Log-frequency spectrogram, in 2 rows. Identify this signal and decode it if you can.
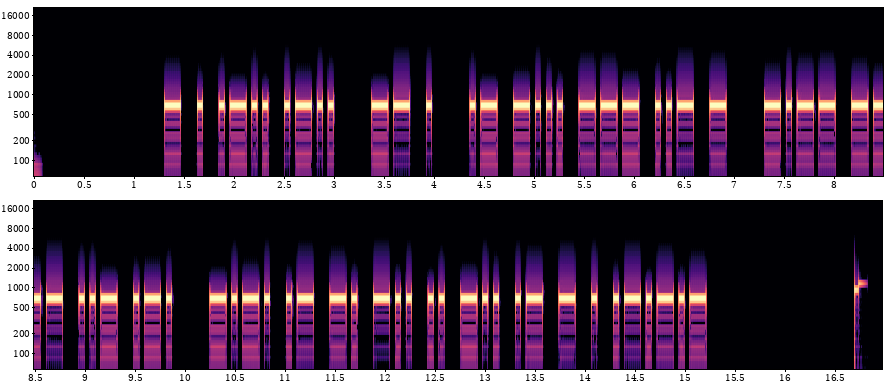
Morse code, heard as a keyed tone, about 22 wpm, 700 Hz. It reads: TELL ME ABOUT YOUR CANDIDATE.
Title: Sentences from Top 1600 Words 22wpm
